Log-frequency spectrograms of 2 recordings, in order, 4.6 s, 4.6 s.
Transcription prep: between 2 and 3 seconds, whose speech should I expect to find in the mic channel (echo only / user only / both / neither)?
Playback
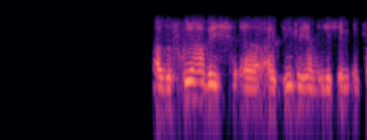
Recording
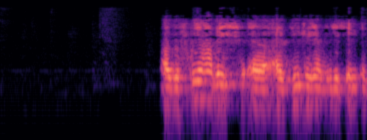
echo only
